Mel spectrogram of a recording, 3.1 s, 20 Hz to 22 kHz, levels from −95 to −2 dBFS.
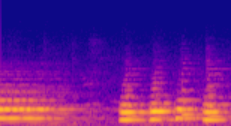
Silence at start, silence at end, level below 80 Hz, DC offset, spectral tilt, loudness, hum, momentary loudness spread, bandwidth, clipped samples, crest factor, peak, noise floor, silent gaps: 0 s; 0 s; -60 dBFS; under 0.1%; -10.5 dB/octave; -21 LUFS; none; 14 LU; 3.2 kHz; under 0.1%; 14 dB; -8 dBFS; -50 dBFS; none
